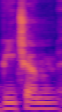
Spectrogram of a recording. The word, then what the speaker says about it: Beauchamp: It's Adam Beauchamp. It's spelled B-E-A-U-C-H-A-M-P, and I'm the chief production officer.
